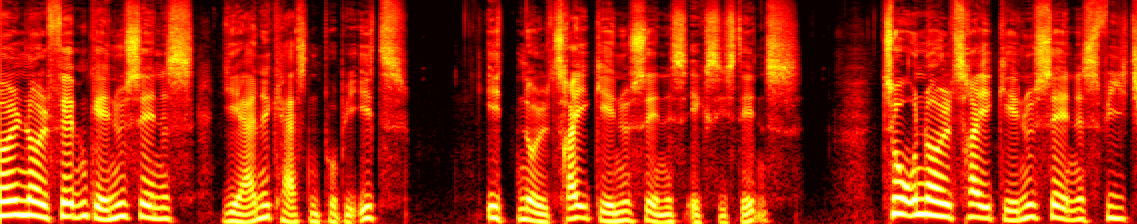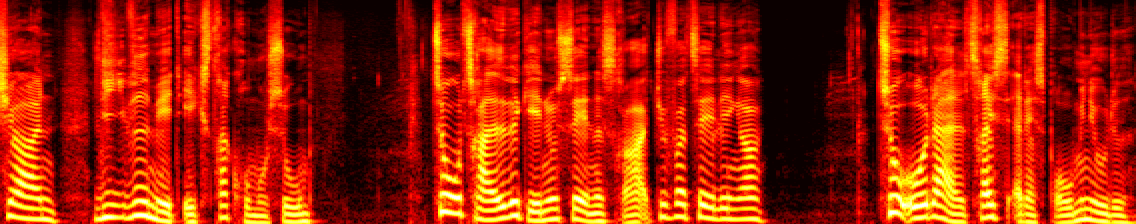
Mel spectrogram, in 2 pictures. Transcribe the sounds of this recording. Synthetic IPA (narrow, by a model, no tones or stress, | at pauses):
nɔ̽lnɔ̽lfem̰ɡ̥enusen̰əs | jæɐnəkʰæsn̩pʰɒ̽b̥e̝ʔe̝d̥ | e̝d̥nɔ̽lt͡sʰʁɛ̰ːɡ̥enusen̰əseɡ̥sisd̥en̰s | t͡sʰo̝̰ːnɔ̽lt͡sʰʁɛ̰ːɡ̥enusen̰əsfiɕɐn | lḭːʋð̩ˠmee̝d̥eɡ̥sd̥ʁɑ̈kʰʁo̝mo̝so̝̰ːm | t͡sʰo̝̰ːt͡sʰʁað̞ˠʋəɡ̥enusen̰əsʁɑ̈ːd̥jo̝fɒ̽t͡sʰel̰e̝ŋɐ | t͡sʰo̝̰ːɔ̽ːɾəhælt͡sʰʁɛsæɐɾ̥æɐsb̥ʁɒʊminud̥ð̩ˠ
